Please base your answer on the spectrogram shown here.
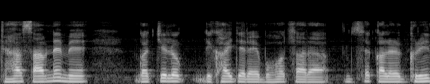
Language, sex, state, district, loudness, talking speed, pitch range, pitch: Hindi, male, Arunachal Pradesh, Longding, -18 LUFS, 210 wpm, 125-135 Hz, 130 Hz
